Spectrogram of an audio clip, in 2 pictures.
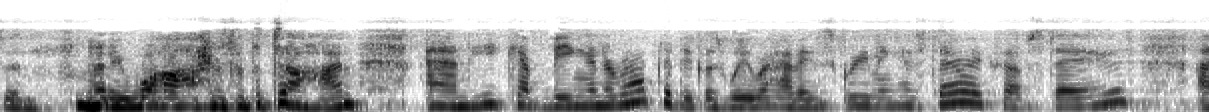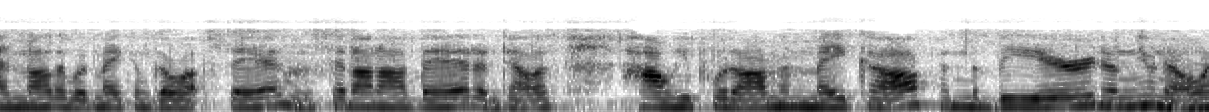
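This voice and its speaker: A woman in her forties from the United States reminisces in an interview, with emphatic, theatrical turns of phrase. Her medium-pitched voice comes through a narrow, tinny 1950s radio recording with faint noise. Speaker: interviewee recalling family life. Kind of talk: conversational reminiscence.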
